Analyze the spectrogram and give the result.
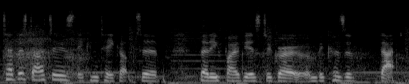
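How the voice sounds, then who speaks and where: A man's voice: on the high side, brisk, soft background music. A man in his thirties chatting informally as a guide, explaining things in plain conversational terms. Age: 30s. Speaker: tour guide explaining agave.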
